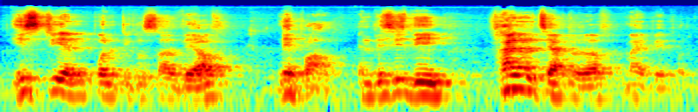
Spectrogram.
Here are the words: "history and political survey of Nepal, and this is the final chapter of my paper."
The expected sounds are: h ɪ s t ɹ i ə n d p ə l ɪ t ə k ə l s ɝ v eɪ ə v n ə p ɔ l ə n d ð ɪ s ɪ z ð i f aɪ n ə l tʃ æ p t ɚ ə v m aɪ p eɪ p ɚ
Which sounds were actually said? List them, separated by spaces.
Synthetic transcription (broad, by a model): h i s t ɹ i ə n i p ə l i t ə k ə l s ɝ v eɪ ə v n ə p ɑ l ə n d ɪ s ɪ z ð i p aɪ n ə l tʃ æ p t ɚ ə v m aɪ p eɪ p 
